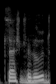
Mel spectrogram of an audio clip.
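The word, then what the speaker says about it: Dasht-e Lut: Quatre expéditions de 30 jours, alors chaud et sec dans le désert de Dachetlut, en Iran, c'est comme ça qu'on prononce? – Oui, Dachetlut. – Dachetlut, voilà.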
